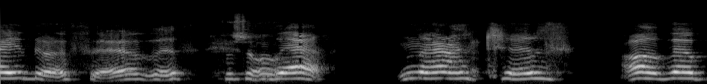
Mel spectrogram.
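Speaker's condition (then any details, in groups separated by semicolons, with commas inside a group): Cerebral palsy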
